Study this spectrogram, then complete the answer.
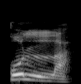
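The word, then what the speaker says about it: قُلَّة: Sabdanya yang menyebut kullatain, al-kullah bidommil qaf wa tashdidil lam. Kullah bacanya.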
